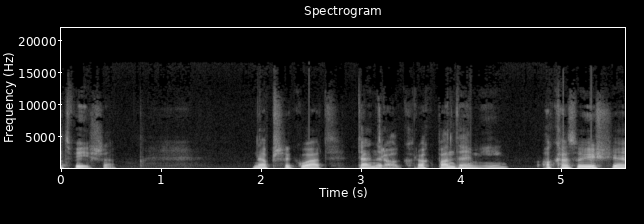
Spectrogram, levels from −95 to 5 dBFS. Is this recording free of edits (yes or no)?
yes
